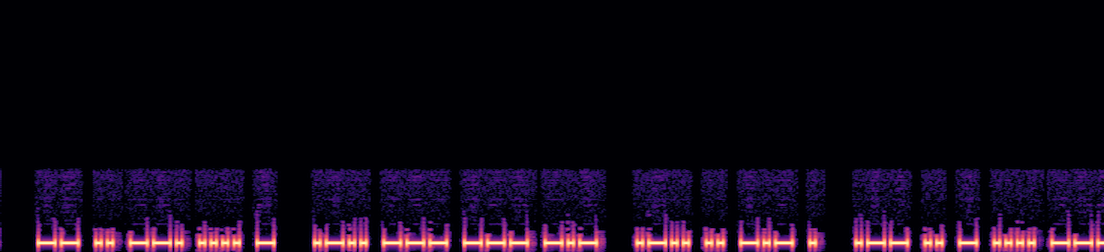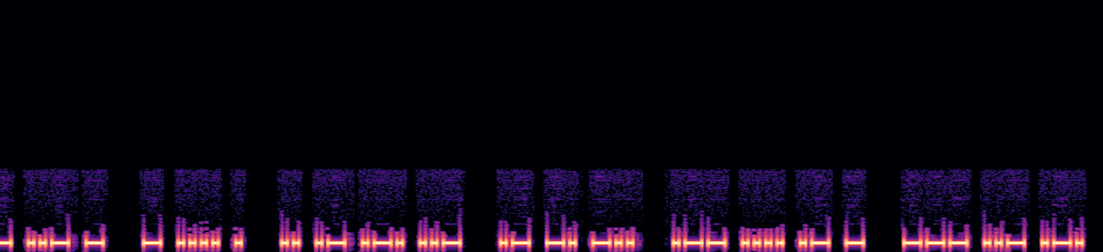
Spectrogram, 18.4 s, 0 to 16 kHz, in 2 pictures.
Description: Morse code, heard as a keyed tone, about 25 wpm, 600 Hz. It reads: MIGHT LOOK LIKE WITHOUT THE IARU AND WHAT OUR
